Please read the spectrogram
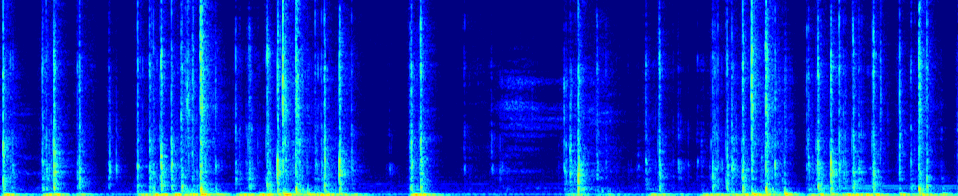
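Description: Computer keyboard typing in quick runs of keystrokes, with a pause of about a second near the middle.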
